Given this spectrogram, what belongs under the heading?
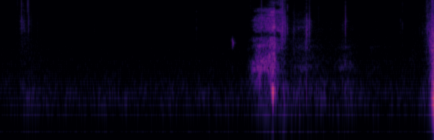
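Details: Adult's sneezes while drunk after a sneezy night, induced by tickling the nose with a clothes tag: hitching breaths, a false start, then sneezes.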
